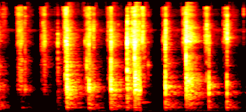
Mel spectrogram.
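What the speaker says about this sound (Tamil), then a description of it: "கொத்தமல்லின்ட்டேன் புதினா போட்டு நல்லா இடிச்சு விட்டுலாம்." Coriander and mint leaves are pounded for a watermelon mojito, a series of about ten close, sharp thuds in an uneven rhythm with brief pauses between strikes.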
